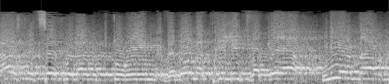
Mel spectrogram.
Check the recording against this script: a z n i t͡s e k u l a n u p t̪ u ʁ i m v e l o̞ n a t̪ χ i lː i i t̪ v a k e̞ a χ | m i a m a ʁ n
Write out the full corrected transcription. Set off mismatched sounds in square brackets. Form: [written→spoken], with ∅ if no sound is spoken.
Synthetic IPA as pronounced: a z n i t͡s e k u l a n u p t̪ u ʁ i m v e l o̞ n a t̪ χ i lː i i t̪ v a k e̞ a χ | m i a m a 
